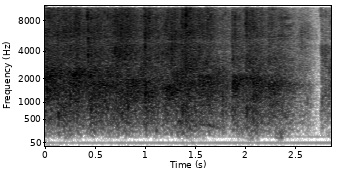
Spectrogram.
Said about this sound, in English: That's worth a clap, isn't it?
